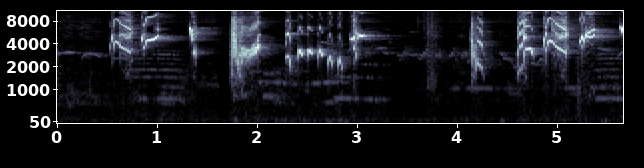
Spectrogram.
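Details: Varied song of an oriental magpie-robin, used to stir mute birds into singing: scattered sharp whistles, a harsh rasping note, a fast stuttered run of notes, then more bright whistled phrases.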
